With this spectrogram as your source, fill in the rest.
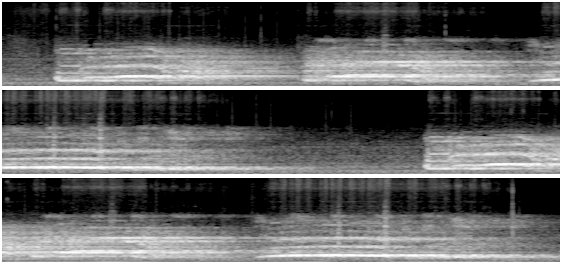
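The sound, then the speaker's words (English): Brachiosaurus calls from a film: four long, mournful, howl-like tonal cries in two pairs, loud, each swelling and sliding in pitch over a faint low rumble, with no talking. “Here are my favorite sounds of Jurassic Park's Brachiosaurus.”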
